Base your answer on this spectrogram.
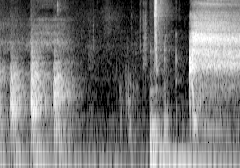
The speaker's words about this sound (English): Someone's just knocked on our window.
